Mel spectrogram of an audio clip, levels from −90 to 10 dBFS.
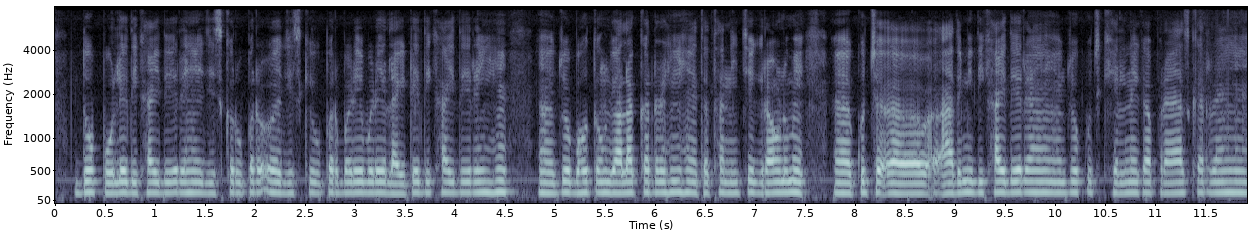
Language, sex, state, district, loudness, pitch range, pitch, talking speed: Hindi, male, Andhra Pradesh, Anantapur, -16 LUFS, 160-170 Hz, 165 Hz, 190 wpm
